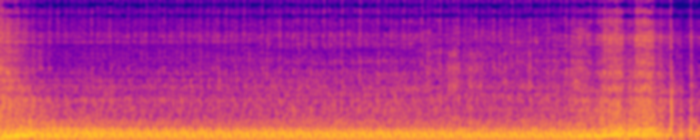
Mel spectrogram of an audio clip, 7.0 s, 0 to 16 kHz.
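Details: Crown Vic V8 after bad coil packs and original plugs replaced to cure misfires, junkyard transmission swapped (transmission code remains); deep even rumble, pitch climbs cleanly on blip with no stumble, firing on all eight.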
